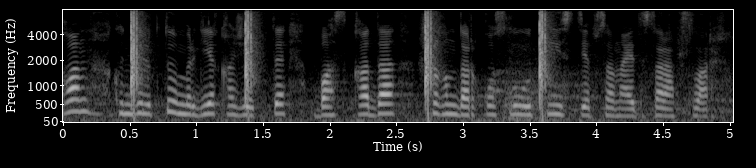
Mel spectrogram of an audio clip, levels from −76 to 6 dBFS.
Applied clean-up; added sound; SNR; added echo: none; Clapping; -1 dB; none.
